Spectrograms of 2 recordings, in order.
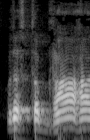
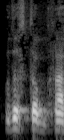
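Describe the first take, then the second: First: The vowel before the final h is long. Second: The vowel before the final h is short. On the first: It conveys completeness or fullness. "ದೀರ್ಘ ಇದೆಯಲ್ಲ" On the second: It is the plain grammatical form. "ಹ್ರಸ್ವ ಇರ್ತದೆ"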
